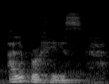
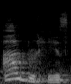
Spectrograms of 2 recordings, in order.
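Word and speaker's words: Alebrijes: Alibrujis, it has a Spanish pronunciation.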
